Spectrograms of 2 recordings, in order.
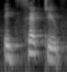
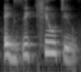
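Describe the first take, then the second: First: एग्जेक्यूटिव as "ig-zek-yu-tiv"; correct pronunciation. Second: एग्जीक्यूटिव as "ek-zee-kyu-tiv", softer; wrong pronunciation. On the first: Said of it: "क्या होता है". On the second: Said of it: "not a executive". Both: Shown as a demonstration.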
